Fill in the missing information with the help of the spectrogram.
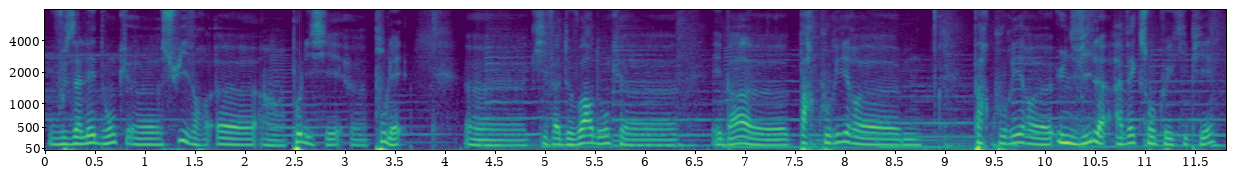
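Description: A man's voice: mid-range voice, a little slow, mellow, faint music behind. A man hosting a casual podcast chat, talking hesitantly with lots of fillers and restarts. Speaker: podcast host presenting a topic.

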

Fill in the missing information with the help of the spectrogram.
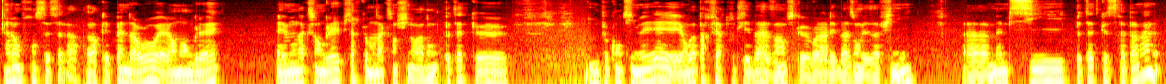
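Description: A man hosting a casual chat who hesitates a lot and jumps up excitedly in pitch now and then. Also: moderate pace. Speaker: podcast host learning Chinese.

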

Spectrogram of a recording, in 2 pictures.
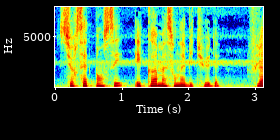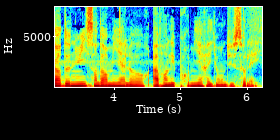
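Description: A woman narrating a children's story, gentle and soft, sometimes dropping to a whisper. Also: low-pitched, fairly even intonation, normal speed.

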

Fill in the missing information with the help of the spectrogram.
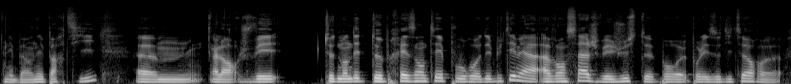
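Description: Mellow-voiced podcast host, halting. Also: male voice, mid-range voice, fairly even intonation, no room sound, studio quality. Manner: hesitant, friendly, many fillers. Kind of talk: conversational interview.

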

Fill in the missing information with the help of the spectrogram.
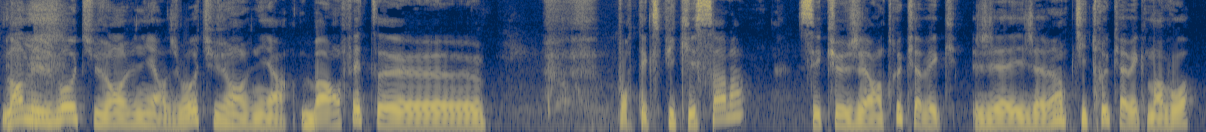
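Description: A man, a rapper and beatmaker, speaking as a guest in a casual interview, relaxed and unhurried, often pausing to search for his words. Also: mid-range voice, dry recording. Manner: relaxed, unhurried, with many fillers and restarts.

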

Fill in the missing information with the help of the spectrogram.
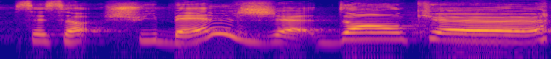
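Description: A woman's voice: on the high side, very slow. A woman with a Québécois French accent hosting a festival ceremony on a live stage, bantering and teasing the audience in a stand-up style. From Quebec.

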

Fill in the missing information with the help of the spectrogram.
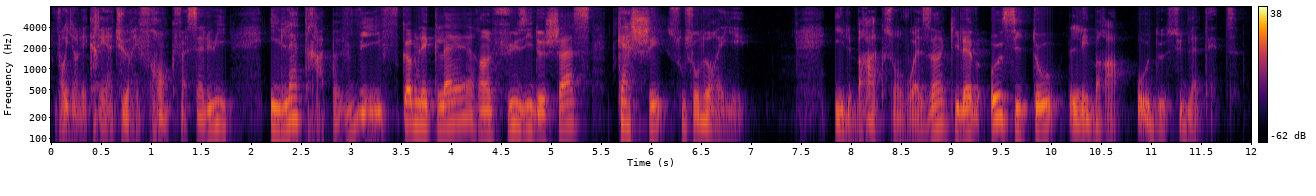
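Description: Narrateur au ton très animé. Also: male voice, mid-range voice, measured pace, vocal fry, husky. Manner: lively, expressive. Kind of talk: audiobook narration.

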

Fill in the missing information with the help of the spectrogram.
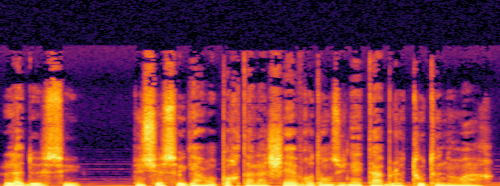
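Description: Calm guy reading a sleep story, super low and flat, soft music behind. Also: breathy edge. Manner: calm, soothing, unhurried.

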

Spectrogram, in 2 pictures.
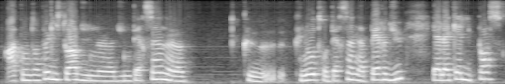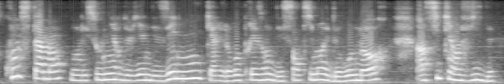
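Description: A woman's voice: medium pitch, moderate pace. A woman presenting a song on a radio show, hesitant with many filler sounds and modest. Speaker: radio columnist. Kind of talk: casual radio chat. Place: radio studio.

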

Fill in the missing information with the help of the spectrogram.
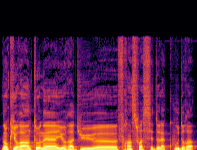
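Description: A man's voice: mid-range voice, little pitch movement, normal speed, a little mellow, clean tone. A young man hosting a podcast in casual chat, hesitant and full of fillers. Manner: hesitant, many fillers, friendly. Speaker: podcast host, guitarist.

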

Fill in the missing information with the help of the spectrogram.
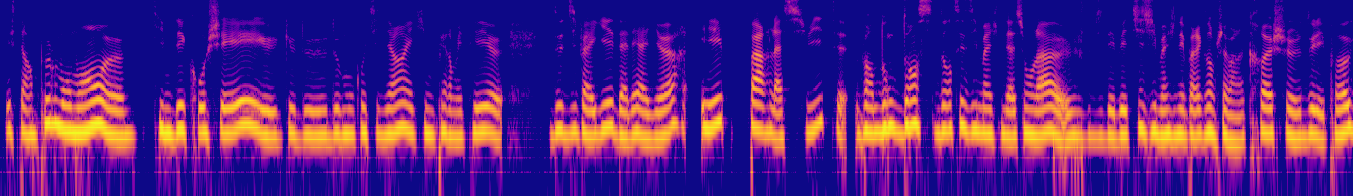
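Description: A podcast host in her twenties speaks with a stuffy, congested nose in a mellow voice of average female pitch, recorded very dry with no room echo. Her tone is steady and her pace fairly quick as she delivers a casual, confessional, slangy monologue like a diary entry, candidly rambling and often correcting herself mid-sentence.

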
